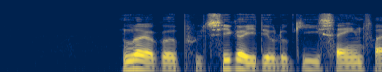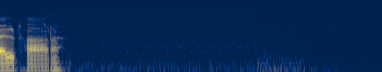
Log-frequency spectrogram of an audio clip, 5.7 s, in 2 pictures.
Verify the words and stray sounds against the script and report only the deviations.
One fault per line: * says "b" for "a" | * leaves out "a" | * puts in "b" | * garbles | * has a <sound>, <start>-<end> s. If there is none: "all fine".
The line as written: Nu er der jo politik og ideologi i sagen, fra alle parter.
* puts in "gået"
